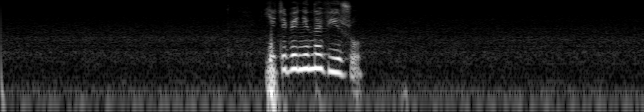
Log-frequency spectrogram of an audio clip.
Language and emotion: Russian, sad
